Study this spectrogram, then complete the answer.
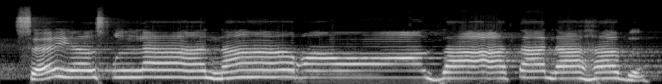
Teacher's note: نَارًا یہاں پر دیکھیے تنوین ہے اور تنوین کے بعد ذال ہے، اور ذال حروف اخفا میں ہے، اسی لیے نَارًا تنوین کی آواز کو ہم نے ناک میں چھپا کر پڑھا ہے، یعنی ہم نے یہاں پر ہڈن غنہ کیا ہے، چھپا ہوا غنہ کیا ہے.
